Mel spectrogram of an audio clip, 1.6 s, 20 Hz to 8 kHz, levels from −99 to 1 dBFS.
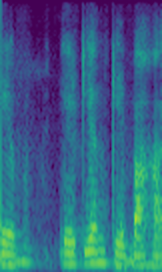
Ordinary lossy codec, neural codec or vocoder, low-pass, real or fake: none; codec, 16 kHz, 2 kbps, FreqCodec, smaller model; none; fake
